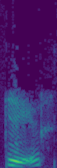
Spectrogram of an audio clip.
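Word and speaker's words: Skyr: It would probably say skeer, you would might want to pronounce it, but it's actually pronounced skeer.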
